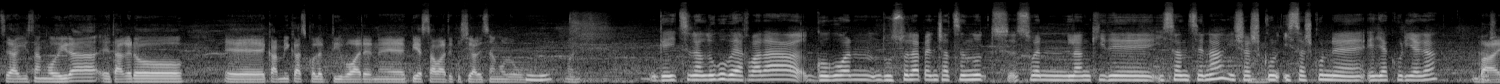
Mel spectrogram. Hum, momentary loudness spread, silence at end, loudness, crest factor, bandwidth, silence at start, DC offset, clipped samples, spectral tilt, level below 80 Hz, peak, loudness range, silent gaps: none; 8 LU; 0 s; -18 LUFS; 14 dB; 17.5 kHz; 0 s; under 0.1%; under 0.1%; -5 dB/octave; -64 dBFS; -4 dBFS; 4 LU; none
